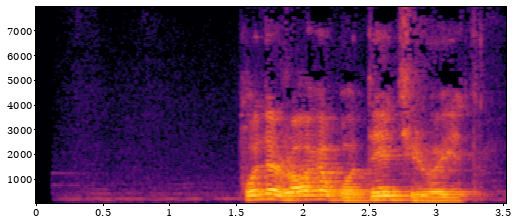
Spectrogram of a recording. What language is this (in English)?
Persian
